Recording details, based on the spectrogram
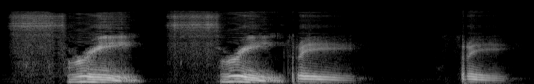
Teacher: keep the th long and then the tongue goes down for the r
